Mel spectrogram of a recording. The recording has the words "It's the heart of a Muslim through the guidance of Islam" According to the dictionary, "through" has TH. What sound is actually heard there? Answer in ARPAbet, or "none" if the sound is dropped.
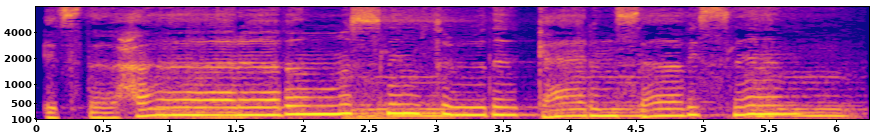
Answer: TH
